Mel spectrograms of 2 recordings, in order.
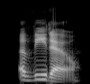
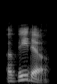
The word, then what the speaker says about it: Oviedo: Oviedo. Oviedo.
